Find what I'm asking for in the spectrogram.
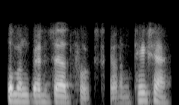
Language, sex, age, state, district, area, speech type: Kashmiri, male, 30-45, Jammu and Kashmir, Baramulla, urban, conversation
